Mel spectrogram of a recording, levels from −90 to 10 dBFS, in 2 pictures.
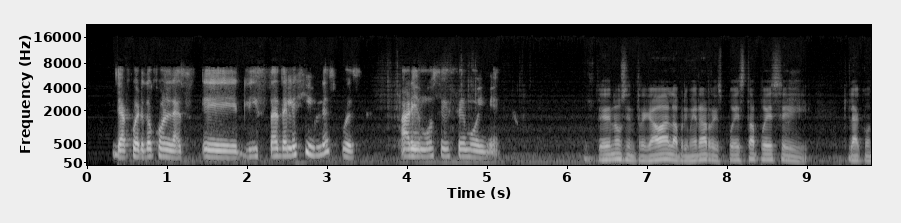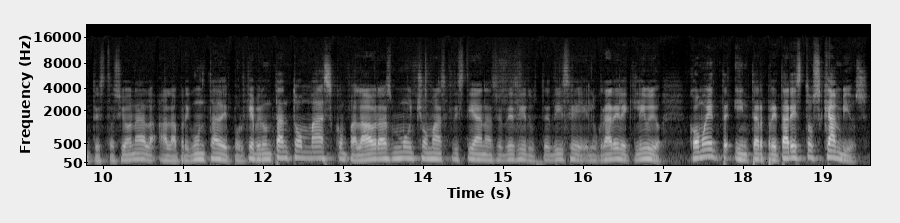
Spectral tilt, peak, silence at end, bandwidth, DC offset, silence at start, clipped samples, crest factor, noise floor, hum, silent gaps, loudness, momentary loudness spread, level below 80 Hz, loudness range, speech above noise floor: -5.5 dB/octave; 0 dBFS; 0.05 s; 15.5 kHz; under 0.1%; 0.3 s; under 0.1%; 24 dB; -50 dBFS; none; none; -24 LUFS; 12 LU; -52 dBFS; 7 LU; 27 dB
